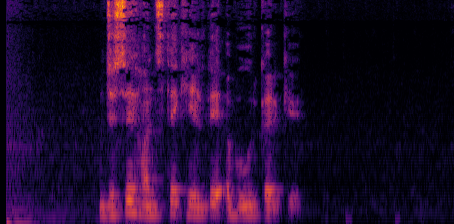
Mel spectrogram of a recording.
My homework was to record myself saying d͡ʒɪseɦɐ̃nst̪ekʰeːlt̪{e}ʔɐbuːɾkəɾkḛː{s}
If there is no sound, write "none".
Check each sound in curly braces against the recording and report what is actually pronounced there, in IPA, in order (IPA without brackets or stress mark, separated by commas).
e, none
